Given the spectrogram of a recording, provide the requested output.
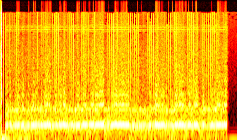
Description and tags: Ambient Shit
bending, circuit-bent, coleco, core, experimental, glitch, just-plain-mental, murderbreak, rythmic-distortion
